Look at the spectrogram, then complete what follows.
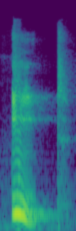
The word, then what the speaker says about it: eat: E então fica e porque se fosse eat seria igual o verbo comer eat esse sim tem um som verdadeiro do I eat eat repeat it repeat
